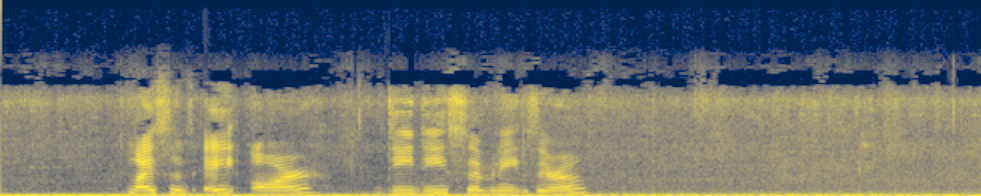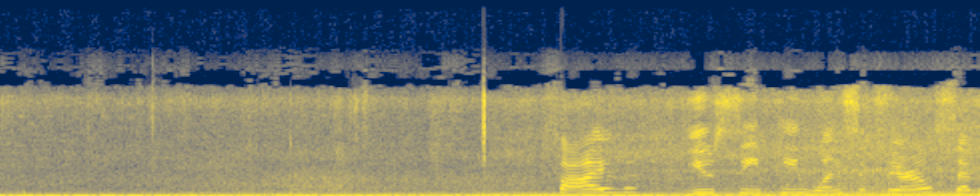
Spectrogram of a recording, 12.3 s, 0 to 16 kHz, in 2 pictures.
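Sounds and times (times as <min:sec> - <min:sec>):
speech: 0:00.8 - 0:03.8, 0:09.8 - 0:12.2
vehicle driving past: 0:03.6 - 0:12.2.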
